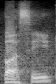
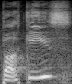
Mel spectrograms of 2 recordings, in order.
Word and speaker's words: Buc-ee's: Isn't Like- it pronounced Bussy? No, it's pronounced Buc-ee's Bussy?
